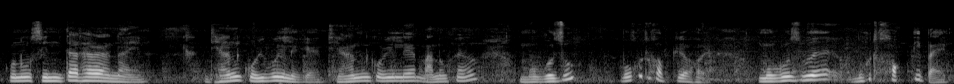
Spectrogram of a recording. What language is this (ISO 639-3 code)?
asm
